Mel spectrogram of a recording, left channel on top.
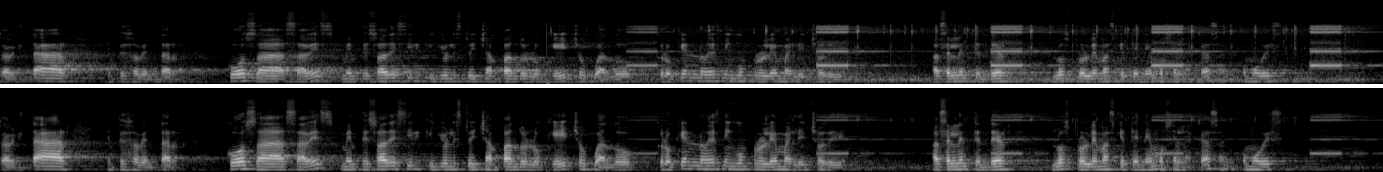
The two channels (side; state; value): both; normal; correlation 0.73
